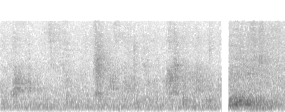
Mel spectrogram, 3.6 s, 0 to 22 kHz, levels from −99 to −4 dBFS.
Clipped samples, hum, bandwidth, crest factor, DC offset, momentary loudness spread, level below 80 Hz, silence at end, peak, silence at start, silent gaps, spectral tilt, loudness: under 0.1%; none; 11.5 kHz; 18 dB; under 0.1%; 11 LU; -84 dBFS; 0 s; -38 dBFS; 0 s; 2.77-2.84 s; -4 dB/octave; -56 LUFS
